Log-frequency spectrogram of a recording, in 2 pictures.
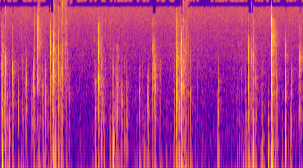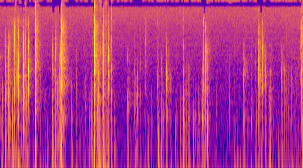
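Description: A large, full, soft pack of baby wipes wrapped in thin plastic film is held upright and tapped and scratched with long fingernails. The result is a quick run of short, dry crinkling taps and scratchy rustles with bright, crisp edges over a soft low thud from the pack. Brief pauses break up the run.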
